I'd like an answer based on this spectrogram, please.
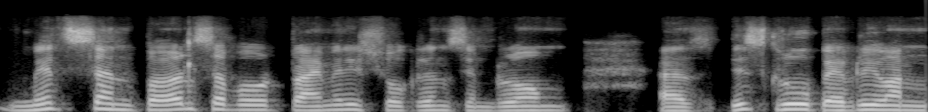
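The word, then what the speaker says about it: Sjögren: and they told that this is how sj is pronounced like sh so this is how sjogren's should be pronounced as shogrin second myth is most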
